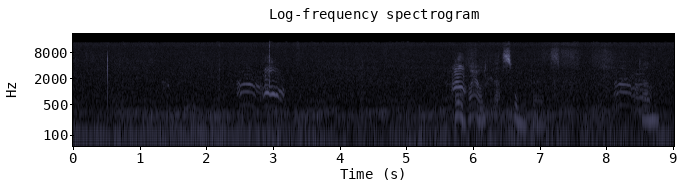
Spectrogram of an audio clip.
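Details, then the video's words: Gulls on Brean sands, Somerset, England, in spring 2013; a few loud arched yelping calls spaced a few seconds apart above a steady low rumble of wind and surf, with people talking quietly. "Seagulls Sea and Sand"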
